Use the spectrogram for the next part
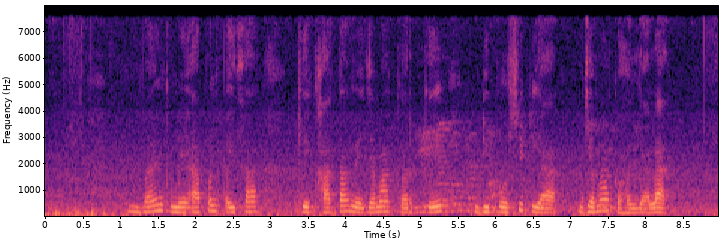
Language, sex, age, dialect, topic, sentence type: Bhojpuri, female, 41-45, Western, banking, statement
